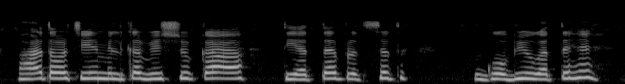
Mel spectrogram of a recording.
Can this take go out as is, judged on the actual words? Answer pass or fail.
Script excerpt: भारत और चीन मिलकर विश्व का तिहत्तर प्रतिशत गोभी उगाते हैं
pass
